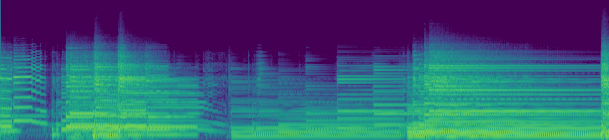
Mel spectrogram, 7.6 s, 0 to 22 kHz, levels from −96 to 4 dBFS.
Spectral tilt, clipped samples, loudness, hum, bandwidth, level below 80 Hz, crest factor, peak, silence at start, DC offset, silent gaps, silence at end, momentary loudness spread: -6.5 dB/octave; under 0.1%; -19 LUFS; none; 7.4 kHz; -32 dBFS; 16 dB; -2 dBFS; 0 s; under 0.1%; none; 0 s; 14 LU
